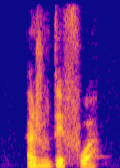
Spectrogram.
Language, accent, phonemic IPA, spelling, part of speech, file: French, France, /a.ʒu.te fwa/, ajouter foi, verb, LL-Q150 (fra)-ajouter foi.wav
- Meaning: to lend credence to, to give credence to, to put faith in, to believe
